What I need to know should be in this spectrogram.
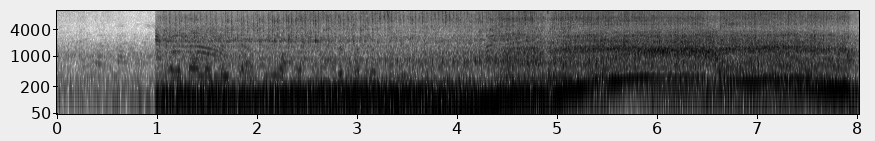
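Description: A car engine roars loudly and revs up and down.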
